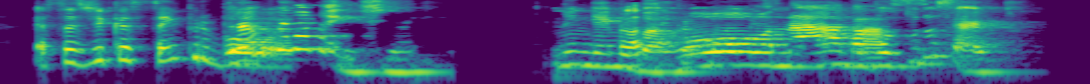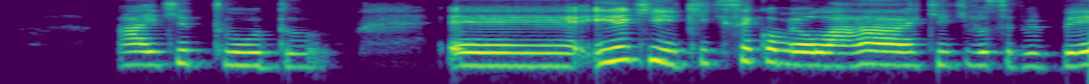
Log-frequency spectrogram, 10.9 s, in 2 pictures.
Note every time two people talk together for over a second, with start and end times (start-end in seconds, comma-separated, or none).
3.1-4.7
